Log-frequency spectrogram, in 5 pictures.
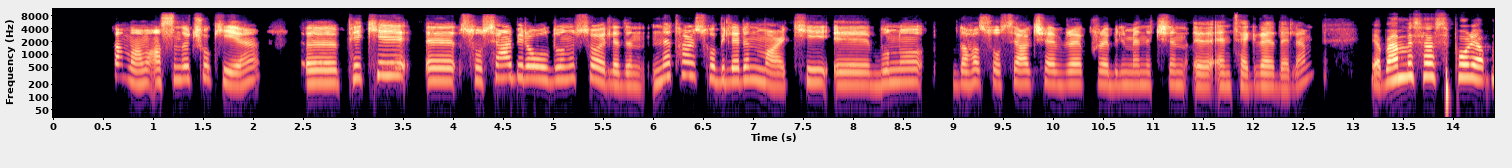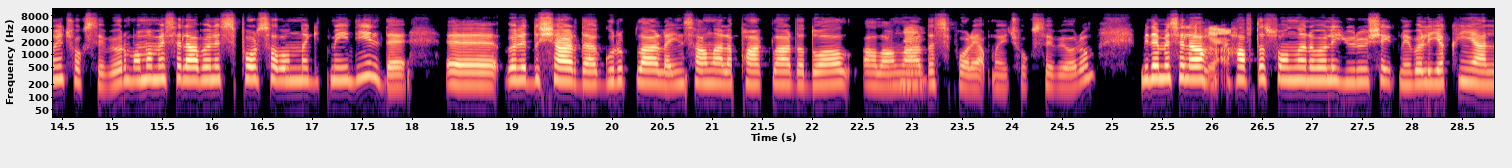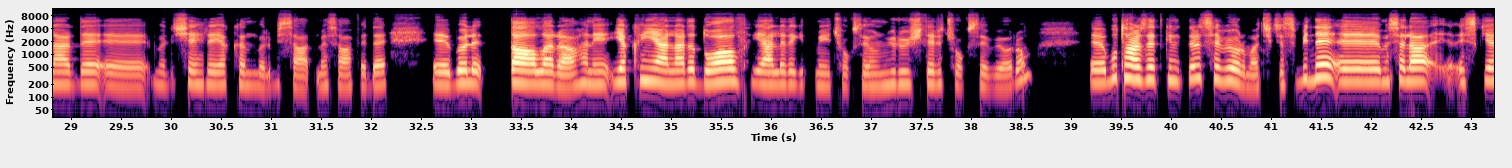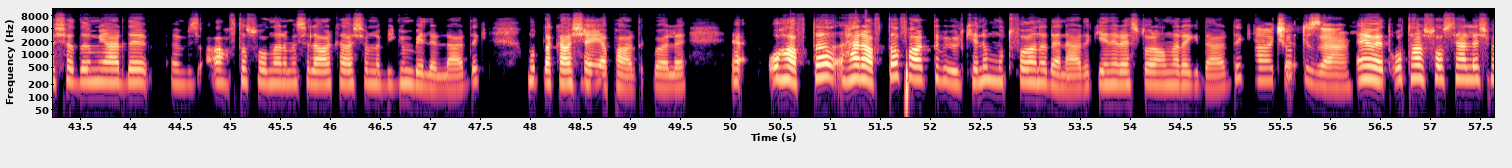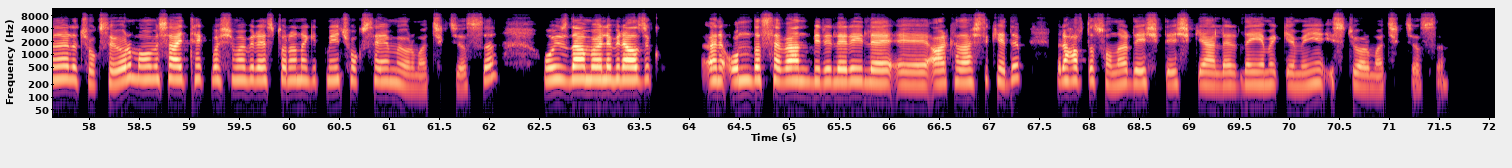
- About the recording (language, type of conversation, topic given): Turkish, advice, Yeni bir yerde nasıl sosyal çevre kurabilir ve uyum sağlayabilirim?
- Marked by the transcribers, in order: tapping; other background noise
